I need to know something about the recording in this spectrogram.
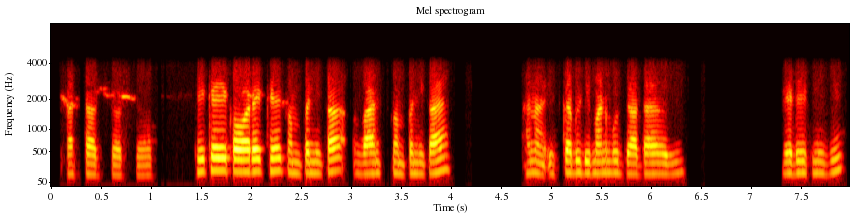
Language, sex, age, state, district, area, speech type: Hindi, male, 30-45, Madhya Pradesh, Balaghat, rural, conversation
